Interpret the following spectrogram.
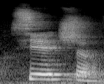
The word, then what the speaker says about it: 先生: 下午好, 下午下午好先生. 先生. The Okay. E is not A.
